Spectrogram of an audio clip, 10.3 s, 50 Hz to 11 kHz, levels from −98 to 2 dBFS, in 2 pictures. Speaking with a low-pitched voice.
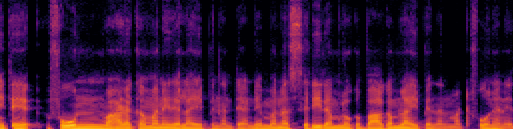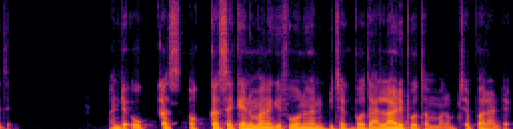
Yes: low, 110 Hz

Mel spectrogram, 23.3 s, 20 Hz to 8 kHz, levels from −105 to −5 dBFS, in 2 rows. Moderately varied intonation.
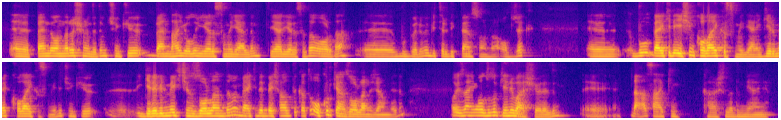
Yes: average, 3.6 semitones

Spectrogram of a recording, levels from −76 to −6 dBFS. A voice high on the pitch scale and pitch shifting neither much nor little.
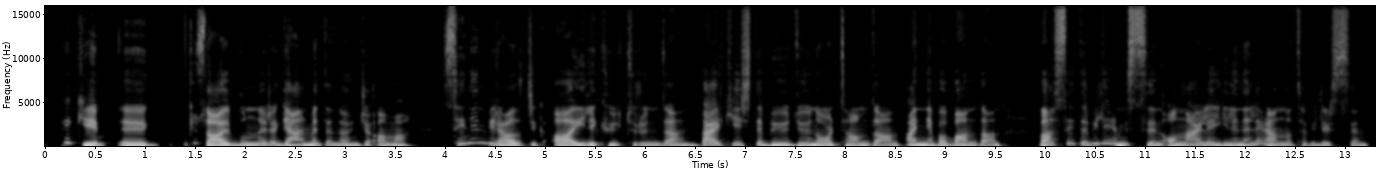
No: high, 220 Hz; wide, 6.0 semitones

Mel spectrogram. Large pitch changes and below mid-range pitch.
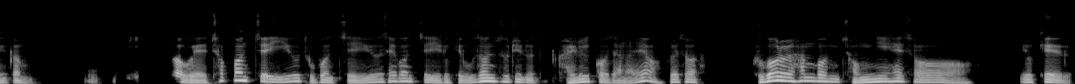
Yes: wide, 5.8 semitones; low, 110 Hz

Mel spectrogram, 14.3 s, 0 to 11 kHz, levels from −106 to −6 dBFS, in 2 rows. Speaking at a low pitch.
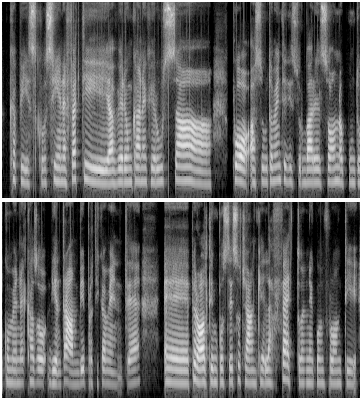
No: medium, 180 Hz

